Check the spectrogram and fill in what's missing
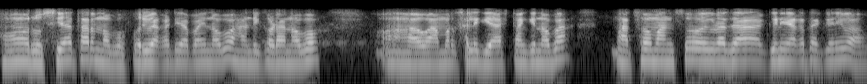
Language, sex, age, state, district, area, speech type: Odia, male, 45-60, Odisha, Balasore, rural, conversation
